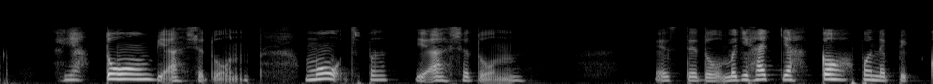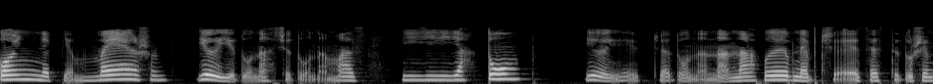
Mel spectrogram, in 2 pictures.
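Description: Throughout the speech the sound is watery and swirly, with smeared consonant onsets and nothing above about 5.8 kHz. The cause is likely MP3 compression at a bit budget that fits roughly 28 kbps, which cuts off the treble and makes weak frequency components flicker between frames.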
